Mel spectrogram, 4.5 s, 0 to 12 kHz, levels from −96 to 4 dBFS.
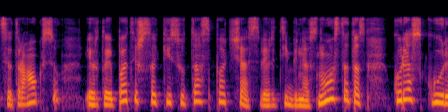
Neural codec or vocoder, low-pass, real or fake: none; 7.2 kHz; real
